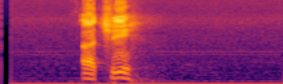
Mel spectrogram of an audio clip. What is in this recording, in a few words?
sipakapense; man adult male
